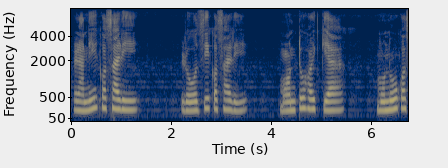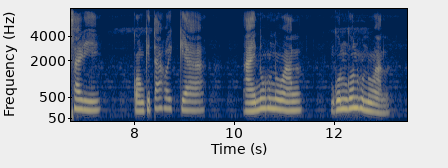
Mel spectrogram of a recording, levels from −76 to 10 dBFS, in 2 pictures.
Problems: background sounds at intervals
